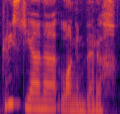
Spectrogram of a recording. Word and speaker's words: Christiana Langenberg: So if I was going to pronounce my name correctly for all y'all Americans, it would be Christiana Langenberg.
